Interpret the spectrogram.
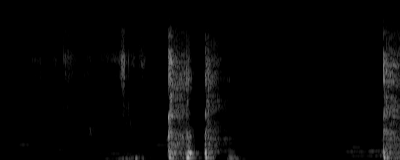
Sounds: Cough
